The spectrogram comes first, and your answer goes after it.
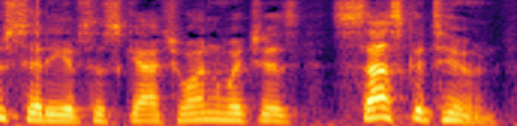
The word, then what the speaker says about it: Saskatoon: the number two city of Saskatchewan which is Saskatoon Saskatoon Saskatchewan sounds great doesn't it they have the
